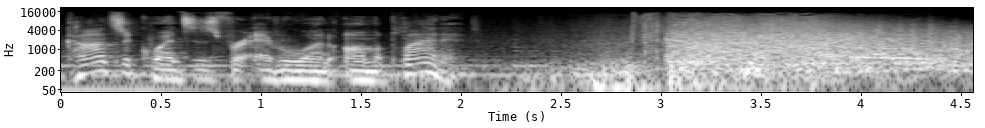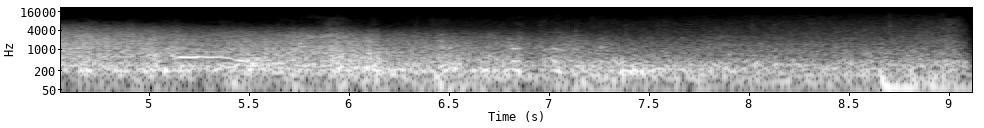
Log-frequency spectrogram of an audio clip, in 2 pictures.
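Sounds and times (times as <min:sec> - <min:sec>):
speech: 0:00.0 - 0:02.2
long heavy thunder rumble: 0:02.4 - 0:09.1
sharp lightning crack: 0:02.5 - 0:09.1.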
